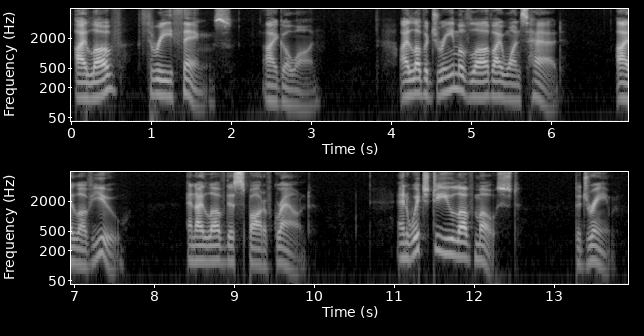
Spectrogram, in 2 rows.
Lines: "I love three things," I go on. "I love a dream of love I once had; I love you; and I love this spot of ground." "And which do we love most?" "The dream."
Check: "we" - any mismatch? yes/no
yes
